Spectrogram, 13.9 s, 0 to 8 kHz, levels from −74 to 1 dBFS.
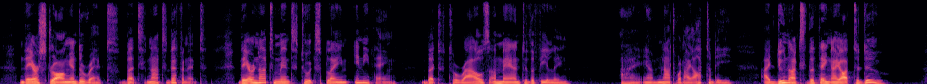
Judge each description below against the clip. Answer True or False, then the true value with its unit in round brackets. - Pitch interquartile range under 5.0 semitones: False (5.4 semitones)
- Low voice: True (115 Hz)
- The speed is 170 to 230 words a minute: True (175 wpm)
